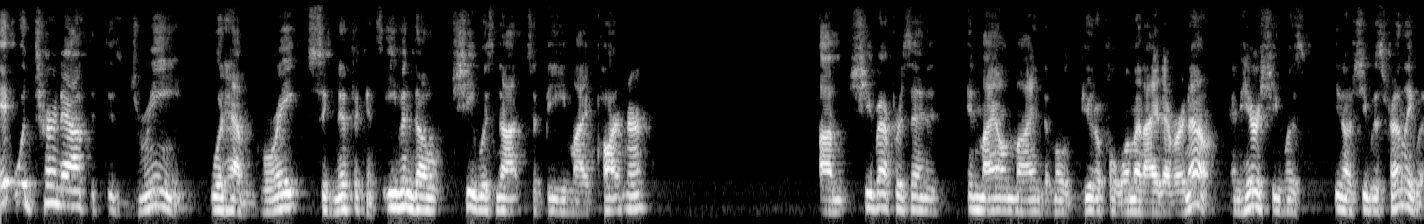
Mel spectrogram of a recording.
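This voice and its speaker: With ordinary pitch variation, a man speaks at a medium pitch in a somewhat breathy voice. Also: moderate pace. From California. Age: 60s. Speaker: author and researcher. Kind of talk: interview. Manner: halting.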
